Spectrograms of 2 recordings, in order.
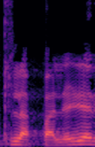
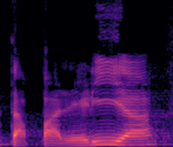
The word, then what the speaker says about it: tlapalería: No pueden decir tlapalería, dicen taparería, no dicen taxi, dicen taxi.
